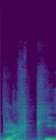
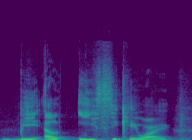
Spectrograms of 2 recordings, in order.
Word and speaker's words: Blecky: It's not Blackie. It's Blecky.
